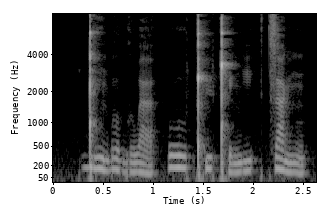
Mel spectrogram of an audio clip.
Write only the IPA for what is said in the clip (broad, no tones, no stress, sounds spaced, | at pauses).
ɡ͡ǃ ĩ ɓ o ɡʷ i w a | w u ǃʼ y ǃʼ e ŋ i | t͡s a ŋ ũ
